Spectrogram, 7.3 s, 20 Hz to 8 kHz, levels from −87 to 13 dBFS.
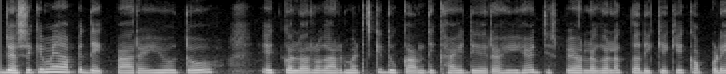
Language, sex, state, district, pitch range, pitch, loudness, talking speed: Hindi, female, Uttar Pradesh, Jyotiba Phule Nagar, 215-235 Hz, 225 Hz, -18 LUFS, 205 wpm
